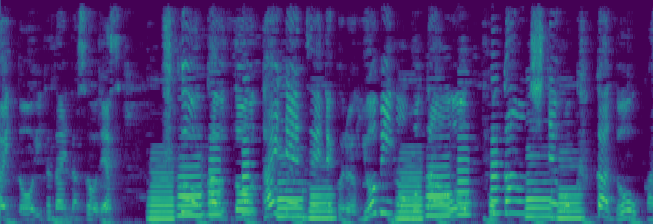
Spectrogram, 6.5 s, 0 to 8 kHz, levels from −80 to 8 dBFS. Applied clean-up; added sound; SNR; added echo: classical method WPE with log-MMSE.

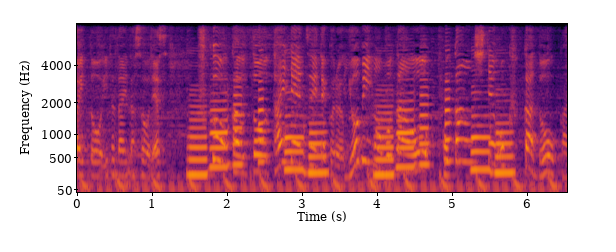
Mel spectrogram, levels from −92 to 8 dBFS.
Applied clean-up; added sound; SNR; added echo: none; Wind instrument, woodwind instrument; -3 dB; reverberation time 0.4 s.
